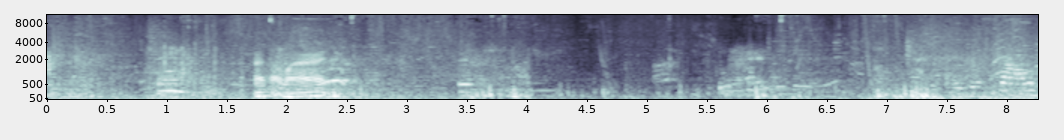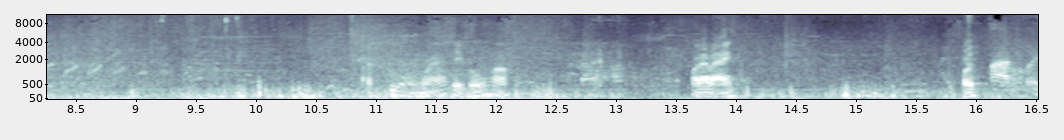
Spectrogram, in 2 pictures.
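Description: Magic spells whoosh and burst in a fast game battle.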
